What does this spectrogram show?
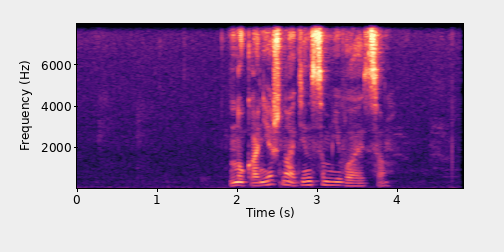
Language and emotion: Russian, neutral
